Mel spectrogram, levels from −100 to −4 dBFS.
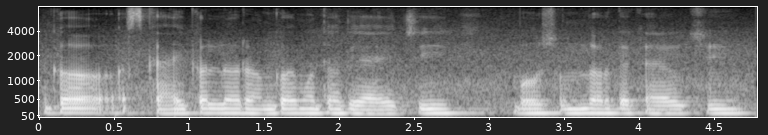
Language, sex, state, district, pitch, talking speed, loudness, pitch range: Odia, male, Odisha, Nuapada, 115 Hz, 100 wpm, -15 LUFS, 110-115 Hz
